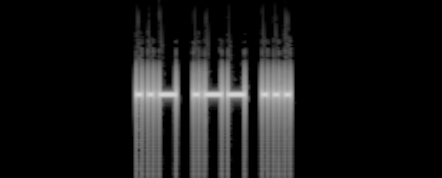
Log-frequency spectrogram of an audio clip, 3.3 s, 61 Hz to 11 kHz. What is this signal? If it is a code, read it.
Morse code, heard as a keyed tone, about 28 wpm, 700 Hz. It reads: UWS
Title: Three Challenging Letter-Number Combinations 28wpm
